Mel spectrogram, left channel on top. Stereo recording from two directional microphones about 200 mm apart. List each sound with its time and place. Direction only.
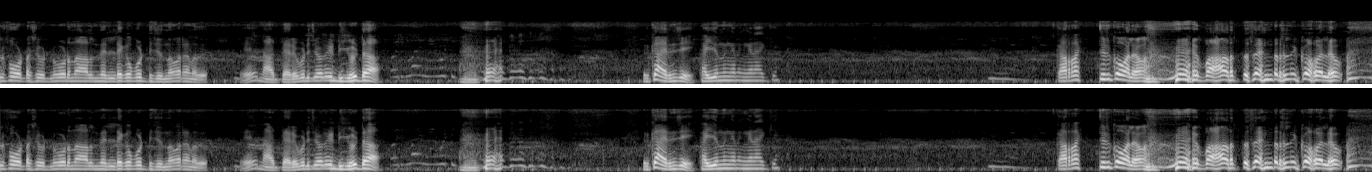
0.0 s a man's voice: 10° right (ahead or behind)
6.4 s speech: 20° right (ahead or behind)
7.5 s speech: 45° right (ahead or behind)
10.5 s speech: 5° right (ahead or behind)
